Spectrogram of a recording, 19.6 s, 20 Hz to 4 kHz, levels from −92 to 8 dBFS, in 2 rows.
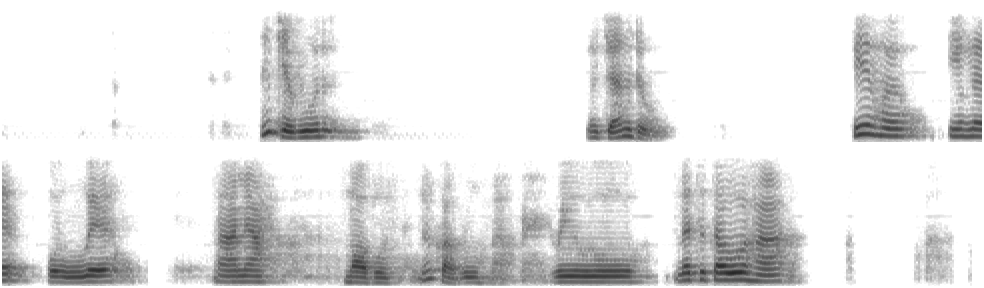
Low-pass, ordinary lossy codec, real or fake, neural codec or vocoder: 3.6 kHz; AAC, 32 kbps; fake; codec, 16 kHz, 0.5 kbps, FunCodec, trained on LibriTTS, 25 frames a second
